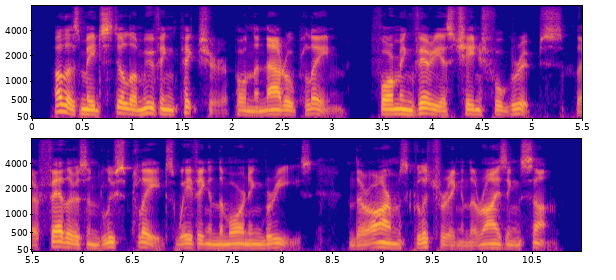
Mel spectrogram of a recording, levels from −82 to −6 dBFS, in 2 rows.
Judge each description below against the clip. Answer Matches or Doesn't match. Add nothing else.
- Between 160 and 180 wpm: Matches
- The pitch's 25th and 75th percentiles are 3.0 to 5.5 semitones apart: Matches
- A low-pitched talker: Matches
